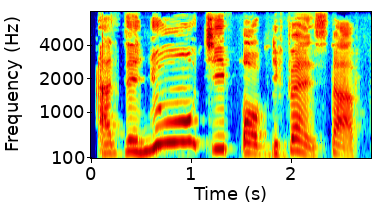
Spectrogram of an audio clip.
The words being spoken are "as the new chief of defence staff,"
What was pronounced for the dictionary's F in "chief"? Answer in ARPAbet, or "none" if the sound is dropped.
P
